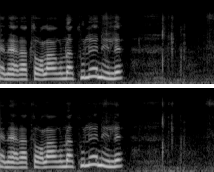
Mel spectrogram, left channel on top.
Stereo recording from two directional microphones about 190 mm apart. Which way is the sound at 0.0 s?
5° right (ahead or behind).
